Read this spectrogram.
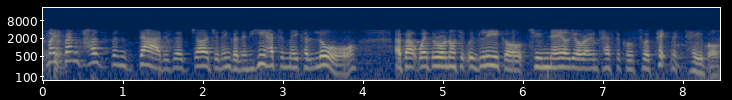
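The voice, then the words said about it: British accent. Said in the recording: “British accent ... no matter what she is saying, it sounds sexy thanks to that accent”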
